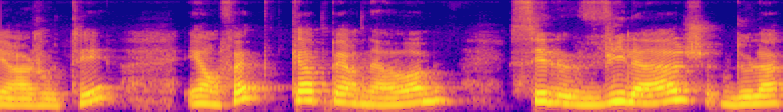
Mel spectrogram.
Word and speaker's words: Capernaum: voilà comment ça s'écrit alors ça c'est en français on dit Capernaum sinon ça se dit CFAR qui veut dire village et narumm vous voyez ici là naroum ici il y a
